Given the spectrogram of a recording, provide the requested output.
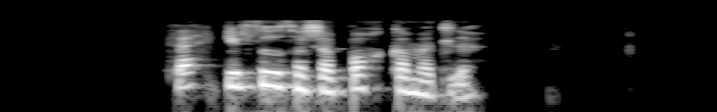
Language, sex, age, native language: Icelandic, female, 30-39, Icelandic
